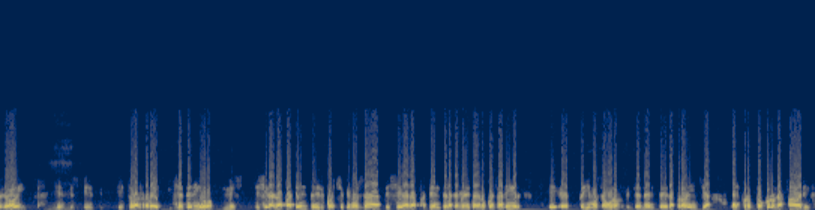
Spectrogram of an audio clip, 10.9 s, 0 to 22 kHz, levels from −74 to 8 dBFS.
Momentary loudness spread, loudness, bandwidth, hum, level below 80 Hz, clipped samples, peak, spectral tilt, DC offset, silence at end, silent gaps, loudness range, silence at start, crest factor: 12 LU; -14 LUFS; 10 kHz; none; -40 dBFS; under 0.1%; -6 dBFS; -5.5 dB/octave; under 0.1%; 0.1 s; none; 2 LU; 0 s; 10 dB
